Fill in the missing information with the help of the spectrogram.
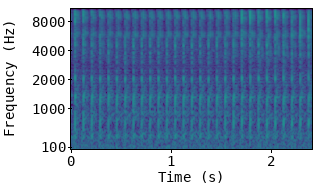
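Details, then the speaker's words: Shockwave therapy machine on a comfort setting ramping up in intensity, applied to a patient's low back during chiropractic treatment: fast, even rattling clicks about twelve a second with a sharp snapping edge; the patient reports feeling shocks. "It's really good for breaking up tissue, especially breaking up arthritis."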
